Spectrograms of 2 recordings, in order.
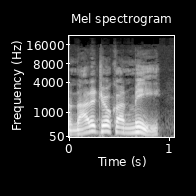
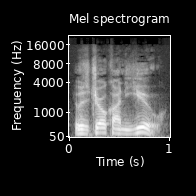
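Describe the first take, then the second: First: "me" lightly stressed, falling. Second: "you" stressed as the contrast. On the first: The woman correcting the caller, stress on "me". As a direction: lean on "me" to set it against "you". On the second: The woman telling the caller it was on him, stress on "you". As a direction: land on "you", then let it fall. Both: Retold or imitated. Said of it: "No, no, no".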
